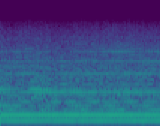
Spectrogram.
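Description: A held note rings out of the rock band's amplified guitar rig as one steady, low humming drone, with no drum hits.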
